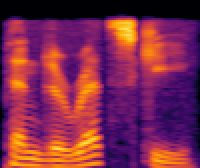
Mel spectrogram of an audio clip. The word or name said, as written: Penderecki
